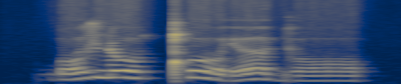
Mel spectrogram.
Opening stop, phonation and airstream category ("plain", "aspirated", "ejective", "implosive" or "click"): implosive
